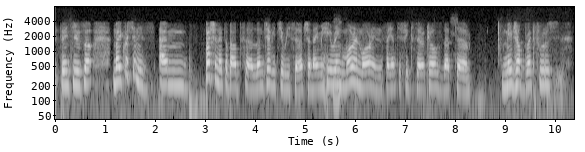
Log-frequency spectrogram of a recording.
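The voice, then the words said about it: Swiss accent. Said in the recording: “based on your accent ... for someone coming from Switzerland”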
